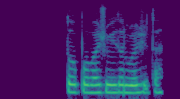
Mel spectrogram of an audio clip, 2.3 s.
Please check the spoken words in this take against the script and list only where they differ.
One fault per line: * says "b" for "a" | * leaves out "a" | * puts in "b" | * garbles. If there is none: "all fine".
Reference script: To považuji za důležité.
all fine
